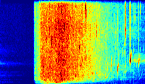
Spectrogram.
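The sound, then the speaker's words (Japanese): Hot water is poured to rinse someone off, giving a sudden broad splash that rushes for about a second, then fades into a few scattered drips and trickles. “そろそろお湯で流してあげるよ。”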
